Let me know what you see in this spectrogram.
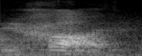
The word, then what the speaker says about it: echad: The word one is the Hebrew word echad. And it's kind of like you're clearing your throat, echad. That's how you say it.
